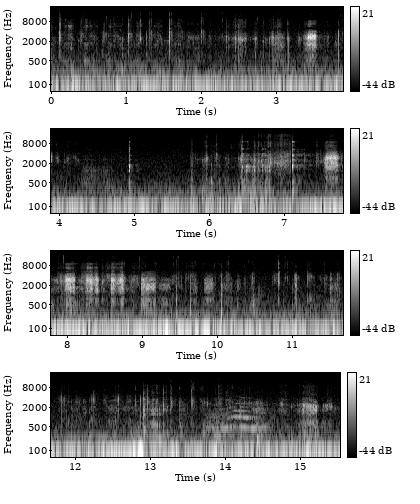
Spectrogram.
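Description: A cat chews and smacks noisily on soft food up close.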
